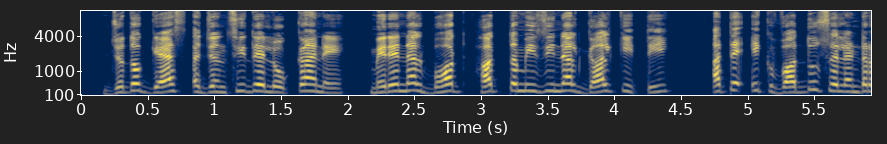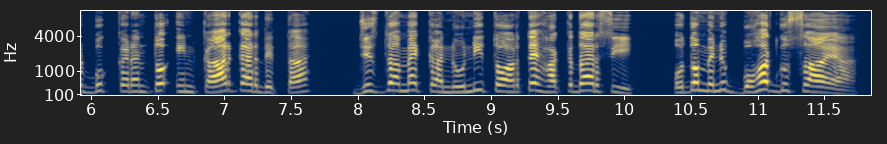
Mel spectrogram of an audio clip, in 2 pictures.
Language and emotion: Punjabi, angry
